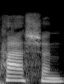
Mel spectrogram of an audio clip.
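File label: "passion", US English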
